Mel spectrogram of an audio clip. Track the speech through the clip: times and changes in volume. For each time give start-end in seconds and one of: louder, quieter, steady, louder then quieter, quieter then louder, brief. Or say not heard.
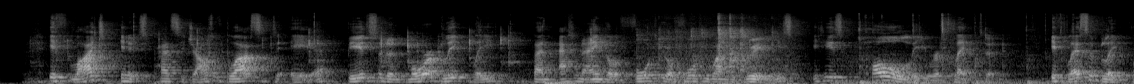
0.3-11.3 steady.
